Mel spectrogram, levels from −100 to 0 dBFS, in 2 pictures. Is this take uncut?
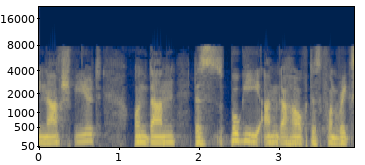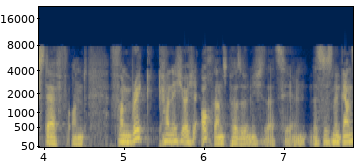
no; 3 cuts; at 2.3 s, 3.5 s, 6.1 s

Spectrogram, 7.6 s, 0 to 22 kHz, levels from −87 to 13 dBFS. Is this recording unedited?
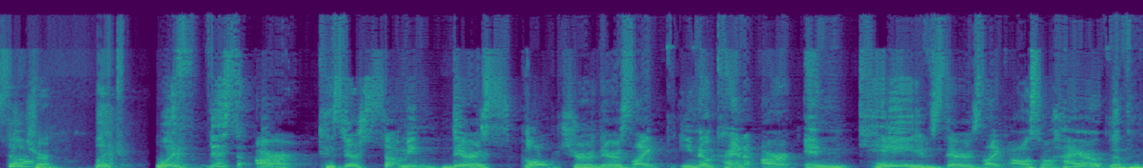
no; 1 cut; at 1.0 s

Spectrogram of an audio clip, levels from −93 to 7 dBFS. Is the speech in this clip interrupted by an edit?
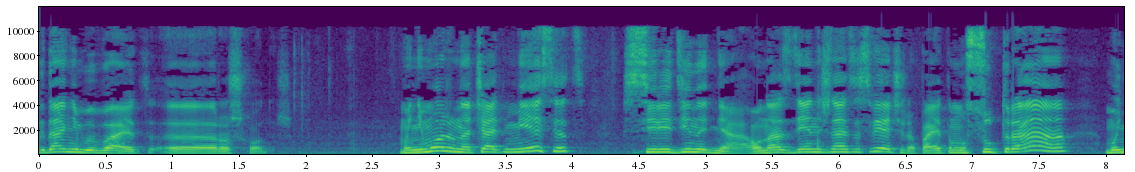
no; 0 cuts

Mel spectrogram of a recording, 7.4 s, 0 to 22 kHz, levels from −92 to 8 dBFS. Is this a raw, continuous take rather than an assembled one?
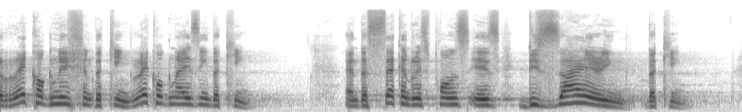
no; 1 cut; at 0.9 s

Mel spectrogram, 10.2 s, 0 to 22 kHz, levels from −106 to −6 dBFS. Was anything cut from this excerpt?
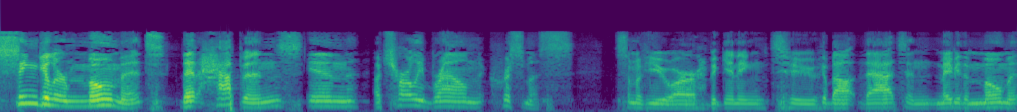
yes; 4 cuts; at 3.7 s, 6.0 s, 7.1 s, 8.2 s

